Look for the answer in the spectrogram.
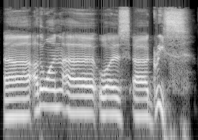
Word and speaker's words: Gris: Well, it's the French word for gray, oh, okay. – Which can be pronounced gris. But also grease, like oil. – Yeah. – Anyway, that's how the developers pronounce it.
